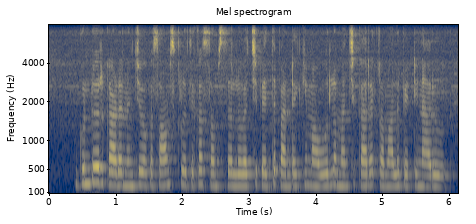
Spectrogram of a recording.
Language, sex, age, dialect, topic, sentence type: Telugu, male, 18-24, Southern, banking, statement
